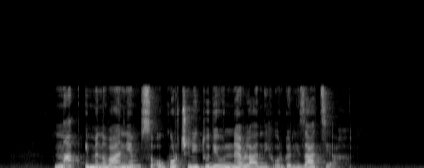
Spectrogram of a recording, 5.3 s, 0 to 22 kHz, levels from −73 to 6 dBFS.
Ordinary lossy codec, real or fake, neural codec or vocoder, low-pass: none; real; none; none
